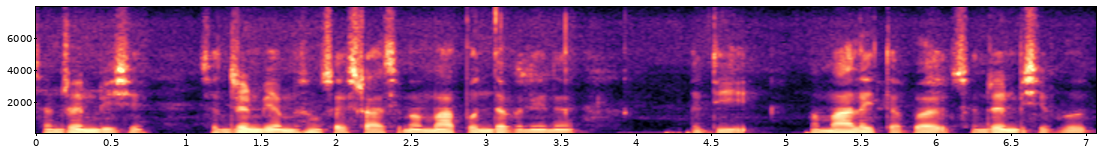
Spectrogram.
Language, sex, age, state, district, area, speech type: Manipuri, male, 18-30, Manipur, Tengnoupal, urban, spontaneous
